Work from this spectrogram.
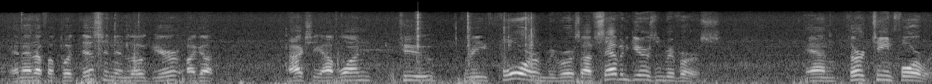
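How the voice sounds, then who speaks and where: Over noticeable background noise, a man speaks at a high pitch with ordinary pitch variation. His pace is moderate, broken by long, frequent pauses. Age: 70s. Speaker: hobbyist tractor builder. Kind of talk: equipment demonstration. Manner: casual, halting.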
